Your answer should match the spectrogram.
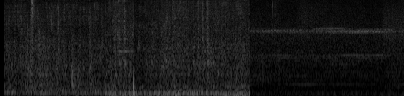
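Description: Motorboat running underway: a low engine rumble with water and wind noise and a few sharp knocks. About two and a half seconds in it cuts off abruptly to a much quieter ambience with a faint steady high-pitched tone.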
